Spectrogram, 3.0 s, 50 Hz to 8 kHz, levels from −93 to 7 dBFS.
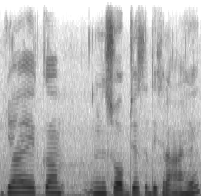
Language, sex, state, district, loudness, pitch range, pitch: Hindi, female, Madhya Pradesh, Dhar, -16 LUFS, 195-220 Hz, 205 Hz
